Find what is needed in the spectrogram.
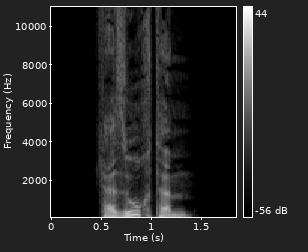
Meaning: inflection of versuchen: 1. first/third-person plural preterite 2. first/third-person plural subjunctive II
- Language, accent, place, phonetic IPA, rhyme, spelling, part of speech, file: German, Germany, Berlin, [fɛɐ̯ˈzuːxtn̩], -uːxtn̩, versuchten, adjective / verb, De-versuchten.ogg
